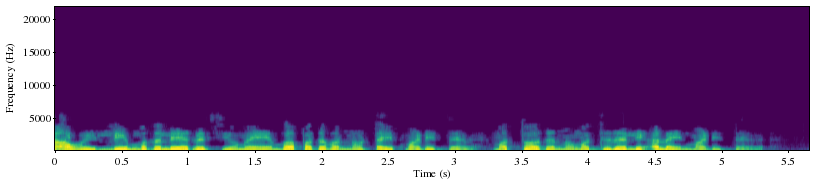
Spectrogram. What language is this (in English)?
Kannada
